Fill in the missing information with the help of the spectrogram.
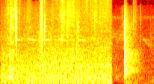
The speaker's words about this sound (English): Without saying anything, Ethan Hawke instinctively begins to pull the car over.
